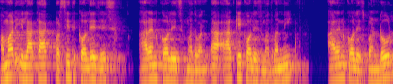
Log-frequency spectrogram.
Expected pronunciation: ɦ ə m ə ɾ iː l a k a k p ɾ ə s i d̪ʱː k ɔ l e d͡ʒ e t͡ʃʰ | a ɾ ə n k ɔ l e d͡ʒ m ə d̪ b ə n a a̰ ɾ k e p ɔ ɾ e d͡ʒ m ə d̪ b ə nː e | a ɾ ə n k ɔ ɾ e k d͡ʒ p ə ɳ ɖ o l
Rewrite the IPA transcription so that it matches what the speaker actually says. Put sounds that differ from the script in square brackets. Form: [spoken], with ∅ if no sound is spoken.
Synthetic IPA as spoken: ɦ ə m ə ɾ [i] l a k a k p ɾ ə s i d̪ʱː k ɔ l e d͡ʒ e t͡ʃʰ | a ɾ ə n k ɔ l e d͡ʒ m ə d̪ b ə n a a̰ ɾ k e [k] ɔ [l] e d͡ʒ m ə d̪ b ə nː [i] | a ɾ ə n k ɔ [l] e [∅] d͡ʒ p ə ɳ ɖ o l

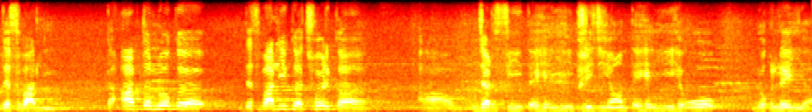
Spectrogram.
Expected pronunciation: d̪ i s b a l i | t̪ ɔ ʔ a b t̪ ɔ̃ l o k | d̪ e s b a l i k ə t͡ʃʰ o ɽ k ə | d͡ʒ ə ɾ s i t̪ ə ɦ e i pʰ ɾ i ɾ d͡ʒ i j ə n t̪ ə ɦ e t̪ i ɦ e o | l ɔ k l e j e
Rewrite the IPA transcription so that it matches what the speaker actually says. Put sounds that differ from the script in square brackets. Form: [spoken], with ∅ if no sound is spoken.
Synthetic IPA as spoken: d̪ [e] s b a l i | t̪ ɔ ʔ a b t̪ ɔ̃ l o k | d̪ e s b a l i k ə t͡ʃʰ o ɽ k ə | d͡ʒ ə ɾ s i t̪ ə ɦ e i pʰ ɾ i [∅] d͡ʒ i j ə n t̪ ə ɦ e [∅] i ɦ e o | l [o] k l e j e

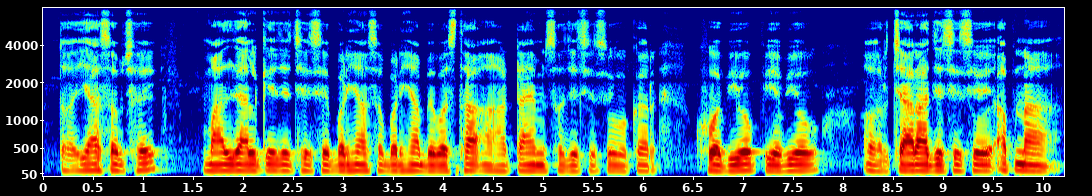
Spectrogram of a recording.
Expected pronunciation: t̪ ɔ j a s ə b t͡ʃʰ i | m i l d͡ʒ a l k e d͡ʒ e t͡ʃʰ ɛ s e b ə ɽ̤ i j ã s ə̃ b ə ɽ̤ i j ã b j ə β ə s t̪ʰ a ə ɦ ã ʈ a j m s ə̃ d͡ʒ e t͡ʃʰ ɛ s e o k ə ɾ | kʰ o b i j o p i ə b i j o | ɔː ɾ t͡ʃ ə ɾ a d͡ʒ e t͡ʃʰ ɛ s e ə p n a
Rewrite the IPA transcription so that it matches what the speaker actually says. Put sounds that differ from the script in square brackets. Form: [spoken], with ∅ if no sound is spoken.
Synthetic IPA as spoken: t̪ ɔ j a s ə b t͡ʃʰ [ɛ] | m [a] l d͡ʒ a l k e d͡ʒ e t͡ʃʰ ɛ s e b ə ɽ̤ i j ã s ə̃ b ə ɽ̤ i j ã b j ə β ə s t̪ʰ a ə ɦ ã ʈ a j m s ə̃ d͡ʒ e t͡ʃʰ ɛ s e o k ə ɾ | kʰ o b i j o p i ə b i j o | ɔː ɾ t͡ʃ [a] ɾ a d͡ʒ e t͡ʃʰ ɛ s e ə p n a

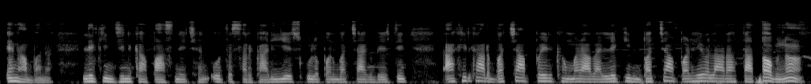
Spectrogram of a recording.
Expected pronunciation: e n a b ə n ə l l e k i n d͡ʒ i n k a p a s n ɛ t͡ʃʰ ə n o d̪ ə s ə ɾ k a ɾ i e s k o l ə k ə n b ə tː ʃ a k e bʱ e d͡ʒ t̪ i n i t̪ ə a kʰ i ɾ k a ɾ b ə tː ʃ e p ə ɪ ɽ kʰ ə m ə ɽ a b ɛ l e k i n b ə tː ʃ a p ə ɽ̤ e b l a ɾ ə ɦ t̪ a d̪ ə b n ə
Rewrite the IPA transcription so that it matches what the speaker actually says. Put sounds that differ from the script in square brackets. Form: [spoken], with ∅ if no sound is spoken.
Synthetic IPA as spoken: e n a b ə n ə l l e k i n d͡ʒ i n k a p a s n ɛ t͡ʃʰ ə n o [t̪] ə s ə ɾ k a ɾ i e s k [u] l ə [p] ə n b ə tː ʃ a k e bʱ e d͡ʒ t̪ i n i t̪ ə a kʰ i ɾ k a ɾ b ə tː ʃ [a] p ə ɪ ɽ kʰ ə m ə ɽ a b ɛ l e k i n b ə tː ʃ a p ə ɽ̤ e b l a ɾ ə ɦ t̪ a [t̪] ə b n ə

